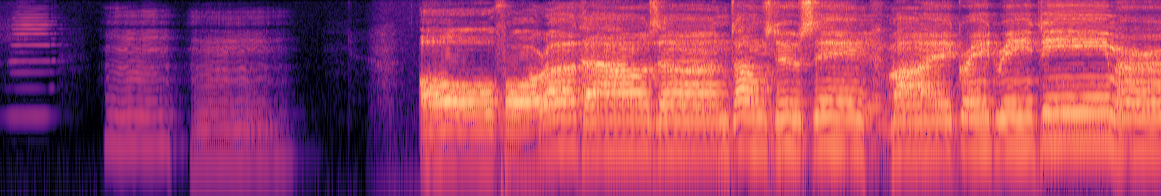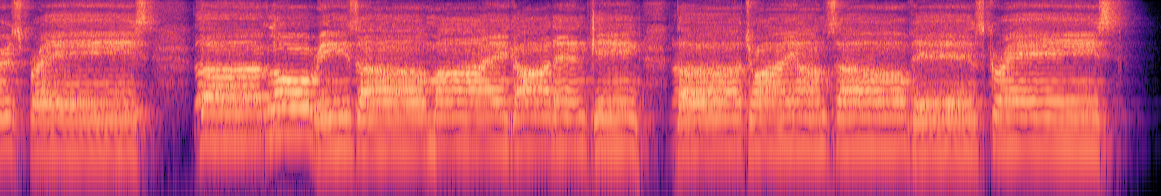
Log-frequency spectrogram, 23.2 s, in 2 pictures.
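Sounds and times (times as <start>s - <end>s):
tenor singing songs: 4.0s - 22.9s.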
